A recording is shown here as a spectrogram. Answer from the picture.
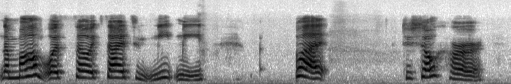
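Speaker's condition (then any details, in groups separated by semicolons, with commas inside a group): Down syndrome; walked later than other children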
